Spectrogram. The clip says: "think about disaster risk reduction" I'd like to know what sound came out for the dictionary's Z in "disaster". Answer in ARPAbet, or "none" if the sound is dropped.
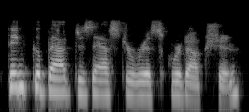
Z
